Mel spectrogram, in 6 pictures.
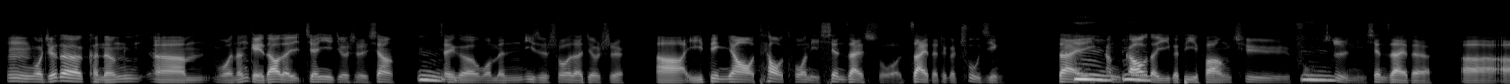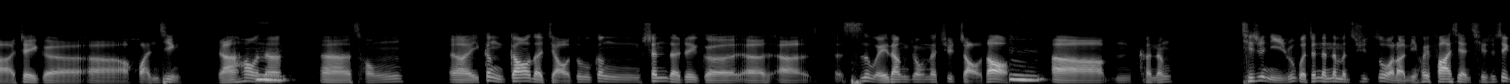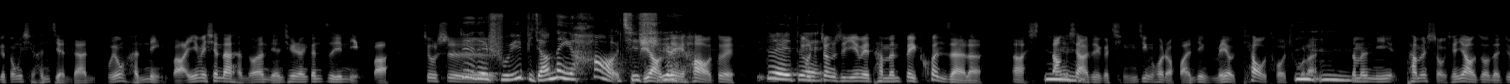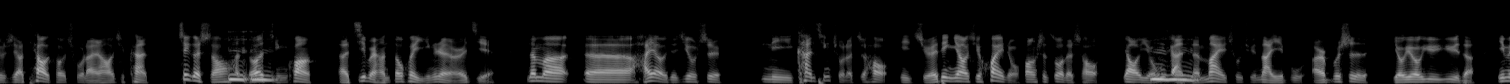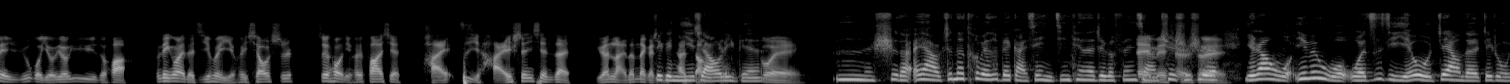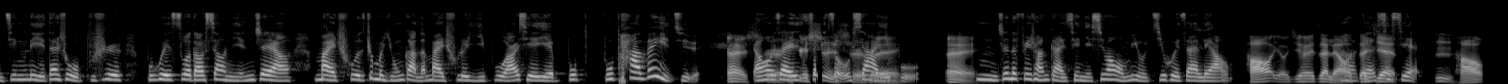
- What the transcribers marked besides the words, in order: laughing while speaking: "其实"
- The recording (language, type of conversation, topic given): Chinese, podcast, 你有哪些方法可以克服害怕失败的心态？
